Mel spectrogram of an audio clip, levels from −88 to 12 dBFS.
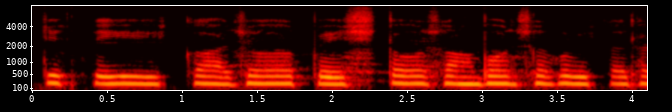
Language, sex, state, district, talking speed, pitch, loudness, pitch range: Marathi, female, Maharashtra, Chandrapur, 85 wpm, 210 Hz, -34 LUFS, 200-215 Hz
